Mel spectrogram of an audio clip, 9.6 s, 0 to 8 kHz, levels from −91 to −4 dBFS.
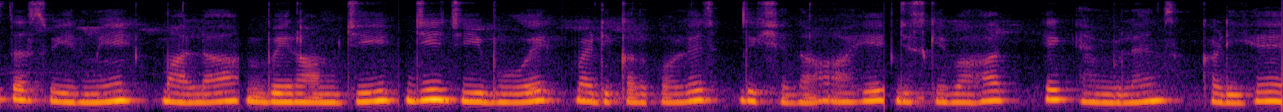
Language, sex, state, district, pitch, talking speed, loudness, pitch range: Hindi, female, Maharashtra, Pune, 195 Hz, 95 wpm, -31 LUFS, 185-215 Hz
